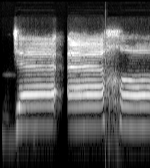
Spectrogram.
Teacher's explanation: Ya, jadi pokoknya tidak dengan monyong kan dia cuma perubahan dari A-nya itu dari tenggorokan bagian bawah, kemudian kho-nya tenggorokan bagian atas, jadi tidak pengaruh dengan lidah, tidak pengaruh dengan bibir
